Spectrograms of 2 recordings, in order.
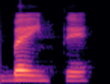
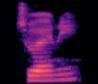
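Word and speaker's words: twenty: El 20 se puede decir de dos maneras, 20 y 20. La diferencia es que cuando nosotros decimos 20, estamos omitiendo la t que está al final. Esto se usar más que todo en el inglés cotidiano, en el inglés rápido, en el inglés más fluido.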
